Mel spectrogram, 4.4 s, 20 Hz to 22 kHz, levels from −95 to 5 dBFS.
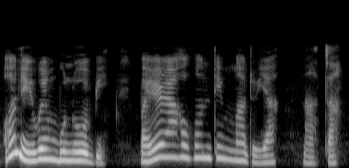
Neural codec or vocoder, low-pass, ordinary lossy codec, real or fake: none; 7.2 kHz; AAC, 48 kbps; real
